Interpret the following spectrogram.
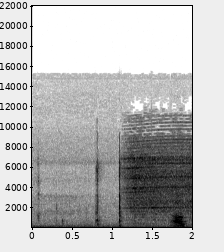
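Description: A few light, sharp clicks about a second in, of a hand driver working on a Stihl MS290 chainsaw's plastic housing, over a low steady hum.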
